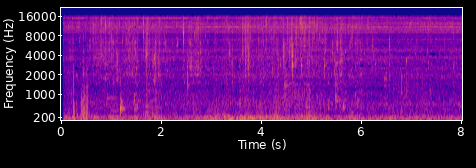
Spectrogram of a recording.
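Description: Kitchen tap running steadily onto a bathing cockatiel and splashing into a stainless steel sink, with irregular sharp spatters throughout.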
